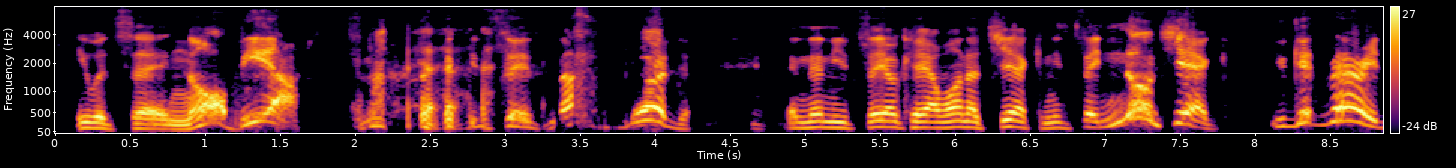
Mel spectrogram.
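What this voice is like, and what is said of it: Bad fake German accent. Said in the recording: “This is my bad German accent.”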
